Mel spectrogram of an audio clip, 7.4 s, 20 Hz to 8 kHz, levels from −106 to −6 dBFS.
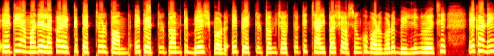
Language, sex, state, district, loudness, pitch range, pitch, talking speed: Bengali, female, West Bengal, Dakshin Dinajpur, -13 LUFS, 240-275 Hz, 255 Hz, 225 wpm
